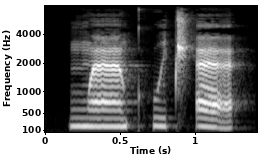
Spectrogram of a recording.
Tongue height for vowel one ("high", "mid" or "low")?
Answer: low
